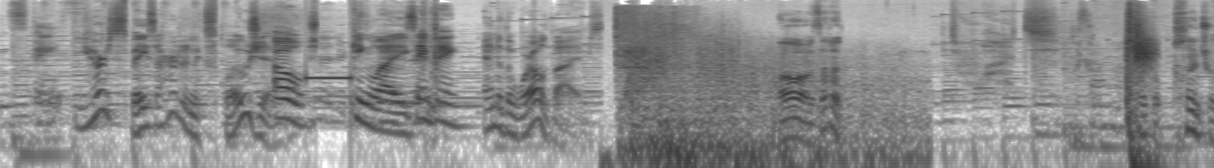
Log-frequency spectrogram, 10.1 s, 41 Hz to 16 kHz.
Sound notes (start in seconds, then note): 5.0 explosion sounds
